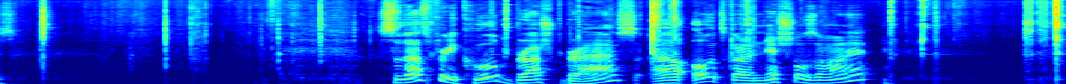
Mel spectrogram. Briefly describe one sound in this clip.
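Small metal cases clink and tap together in hands.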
